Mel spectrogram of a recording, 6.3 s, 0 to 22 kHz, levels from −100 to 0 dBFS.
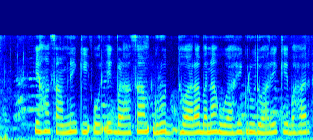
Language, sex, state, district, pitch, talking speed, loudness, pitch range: Bajjika, female, Bihar, Vaishali, 235 Hz, 145 wpm, -37 LUFS, 225-245 Hz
